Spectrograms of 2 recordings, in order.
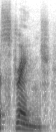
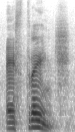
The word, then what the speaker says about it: strange: Lo mejor de lo que acabas de decir ha sido tu pronunciación de la palabra strange, porque casi el 99% de tus compatriotas dirían strange. O sea que espero que no lo estéis diciendo en casa. Strange, empezando con esta S tan fuerte.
